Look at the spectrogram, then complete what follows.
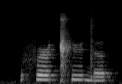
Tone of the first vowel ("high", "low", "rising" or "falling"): high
